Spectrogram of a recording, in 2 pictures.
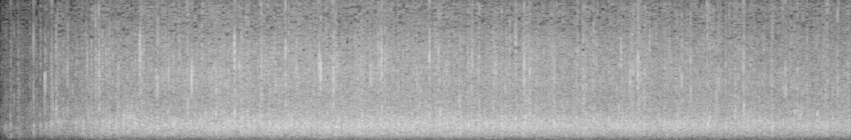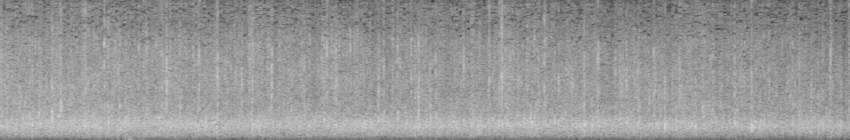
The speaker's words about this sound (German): Vielen, vielen Dank für diesen spannenden Talk. Eine Runde Applaus bitte nochmal.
